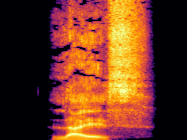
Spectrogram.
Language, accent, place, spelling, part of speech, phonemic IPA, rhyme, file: German, Germany, Berlin, leis, adjective, /laɪ̯s/, -aɪ̯s, De-leis.ogg
- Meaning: alternative form of leise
